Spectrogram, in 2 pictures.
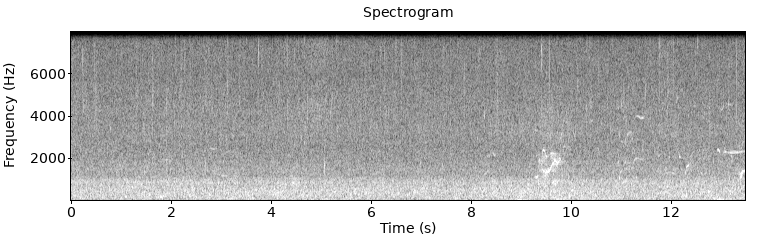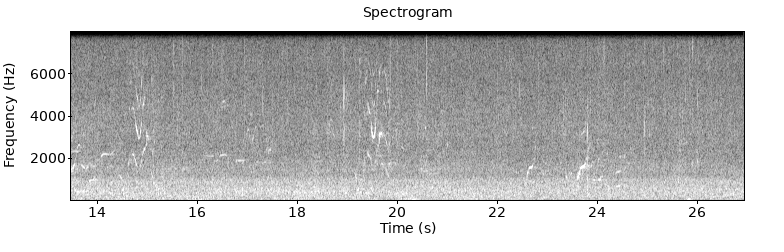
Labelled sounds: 9.4	9.9	killer whale, offshore, 1.2 to 2.0 kHz
13.0	14.4	killer whale, offshore, 1.0 to 2.4 kHz
23.6	23.9	killer whale, offshore, 0.97 to 1.8 kHz

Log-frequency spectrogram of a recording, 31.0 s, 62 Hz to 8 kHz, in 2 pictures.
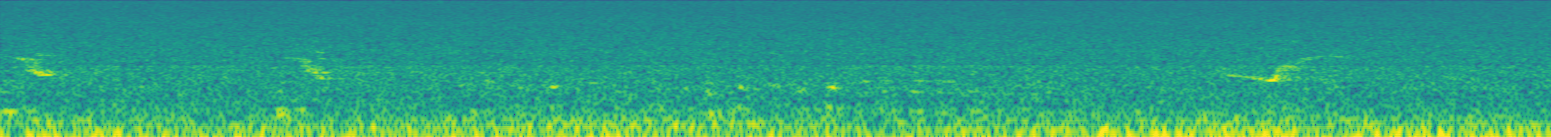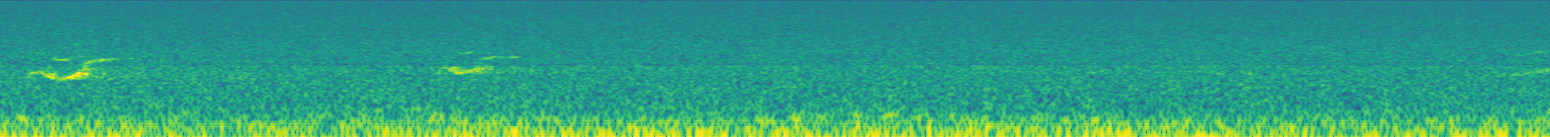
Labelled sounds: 0.1	0.4	humpback whale, 0.80 to 1.1 kHz
2.8	3.1	humpback whale, 0.80 to 1.1 kHz
12.8	13.3	humpback whale, 0.80 to 1.1 kHz
16.3	16.7	humpback whale, 0.80 to 1.0 kHz
20.3	20.7	humpback whale, 0.96 to 1.2 kHz

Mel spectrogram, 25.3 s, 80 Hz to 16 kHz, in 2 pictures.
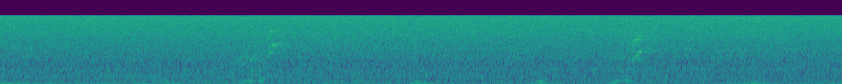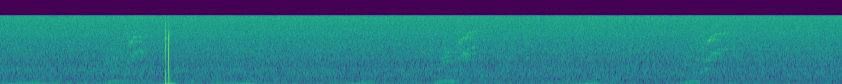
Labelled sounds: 4.0	4.3	humpback whale, 1.9 to 2.4 kHz
14.5	14.9	humpback whale, 2.1 to 3.2 kHz
23.2	23.6	humpback whale, 1.0 to 3.0 kHz

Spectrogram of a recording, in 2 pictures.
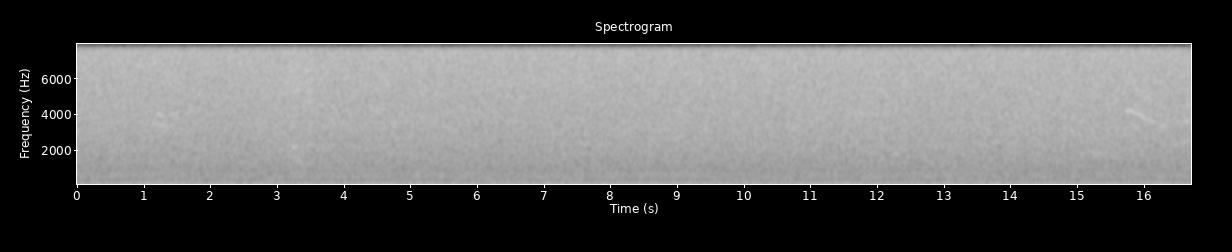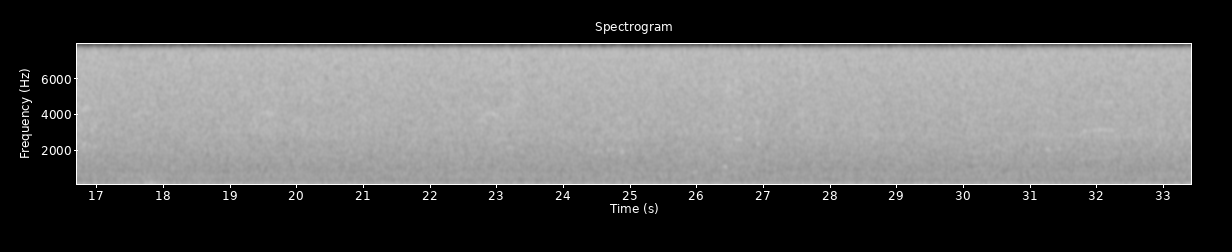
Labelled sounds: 15.7	16.2	Pacific white-sided dolphin, 3.6 to 4.4 kHz
22.8	23.1	Pacific white-sided dolphin, 3.8 to 4.2 kHz
31.9	32.3	Pacific white-sided dolphin, 3.1 to 3.3 kHz

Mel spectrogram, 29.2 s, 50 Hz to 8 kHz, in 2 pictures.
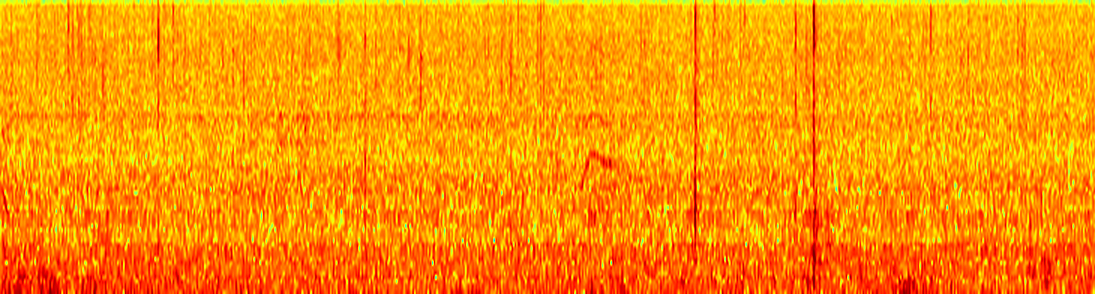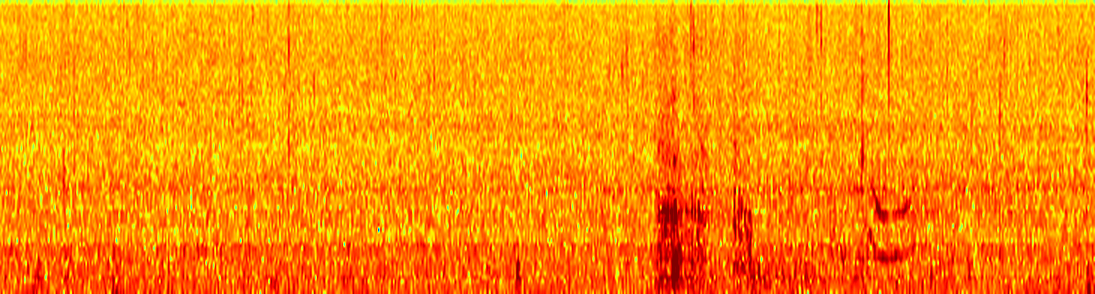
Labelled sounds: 7.8	8.2	killer whale, Bigg's (transient), 1.3 to 1.7 kHz
23.4	23.7	killer whale, Bigg's (transient), 0.78 to 1.0 kHz
26.5	26.8	killer whale, Bigg's (transient), 0.84 to 1.0 kHz

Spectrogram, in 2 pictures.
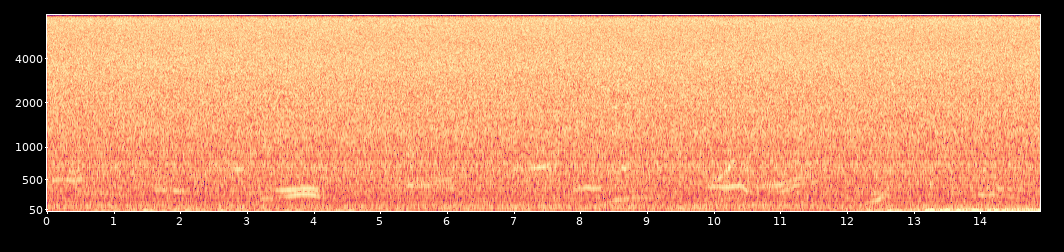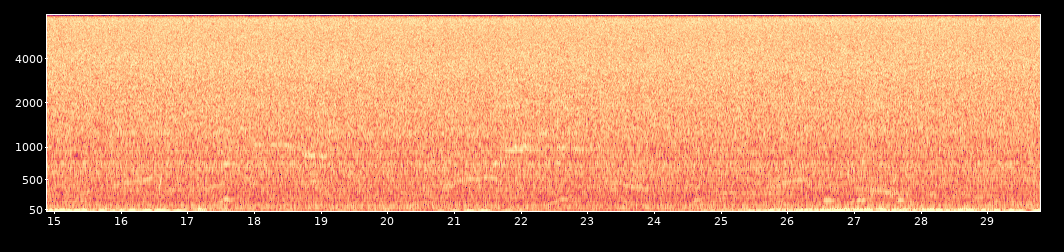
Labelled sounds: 21.8	22.1	humpback whale, 0.90 to 1.1 kHz

